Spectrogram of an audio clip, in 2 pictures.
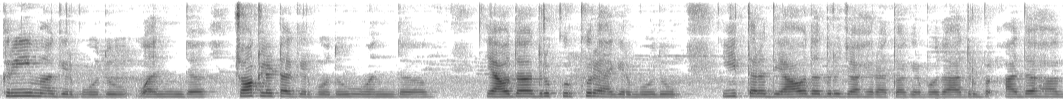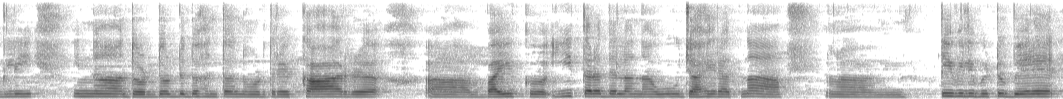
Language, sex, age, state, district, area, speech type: Kannada, female, 18-30, Karnataka, Davanagere, urban, spontaneous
